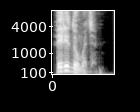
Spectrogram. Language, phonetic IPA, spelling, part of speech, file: Russian, [pʲɪrʲɪˈdumətʲ], передумать, verb, Ru-передумать.ogg
- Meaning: 1. to change one's mind 2. to think over multiple things or many times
